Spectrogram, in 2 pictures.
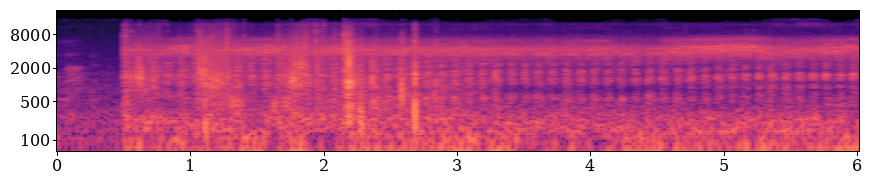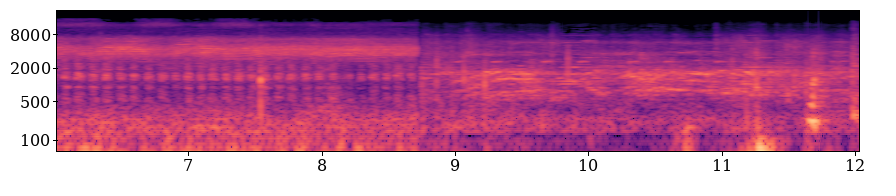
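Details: Golden Retriever named Lulu panting in quick, breathy, rhythmic huffs, about two or three per second, over a steady high-pitched hum that cuts out near the end, followed by a few knocks and handling noises.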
